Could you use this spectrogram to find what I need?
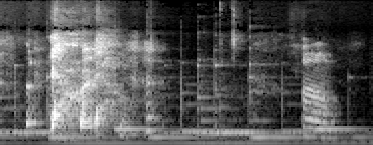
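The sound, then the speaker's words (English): A person with COVID coughing: a few harsh, raspy coughs in quick succession, loud at first, then trailing into quieter throat sounds and a brief vocal noise. “Excuse me, y'all. COVID cough at its finest.”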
